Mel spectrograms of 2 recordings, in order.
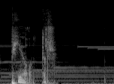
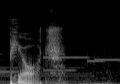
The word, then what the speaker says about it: Piotr: The Polish pronunciation is Piotr. Piotr. Piotr. Now in English, Piotr.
